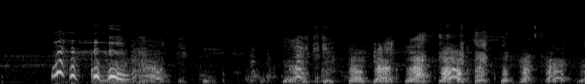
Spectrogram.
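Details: Sam the Border Collie, playing with a ball, makes a rapid string of short grunting, growly yelps, several per second, starting with a few higher whiny notes; a person talks softly in the background.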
